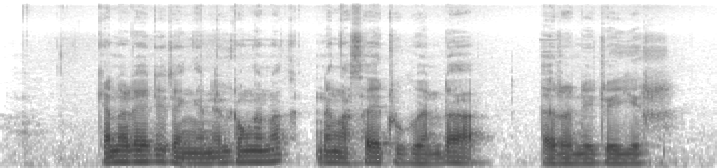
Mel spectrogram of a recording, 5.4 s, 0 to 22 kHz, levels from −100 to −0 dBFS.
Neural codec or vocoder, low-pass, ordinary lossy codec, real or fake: vocoder, 48 kHz, 128 mel bands, Vocos; 19.8 kHz; none; fake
